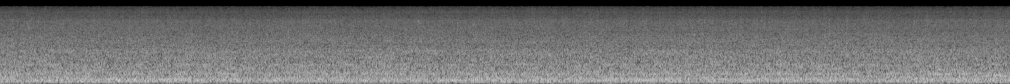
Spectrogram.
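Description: Steady, even rushing noise with a faint low hum underneath, without breaks or changes.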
